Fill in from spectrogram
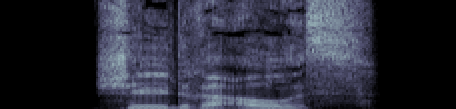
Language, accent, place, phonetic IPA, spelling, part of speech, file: German, Germany, Berlin, [ˌʃɪldʁə ˈaʊ̯s], schildre aus, verb, De-schildre aus.ogg
- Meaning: inflection of ausschildern: 1. first-person singular present 2. first/third-person singular subjunctive I 3. singular imperative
